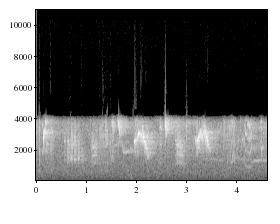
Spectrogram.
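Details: Common green magpie at Fraser's Hill giving a quick series of harsh, squeaky chattering notes, some rising and sliding, with one longer thin whistle near the end.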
